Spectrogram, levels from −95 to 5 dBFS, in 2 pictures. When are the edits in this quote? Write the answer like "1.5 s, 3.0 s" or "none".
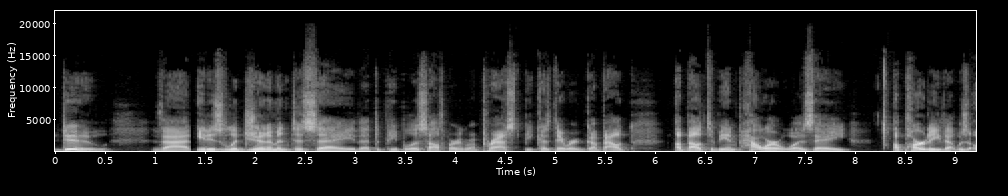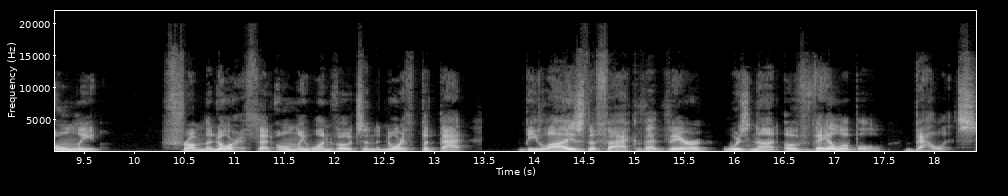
1.3 s

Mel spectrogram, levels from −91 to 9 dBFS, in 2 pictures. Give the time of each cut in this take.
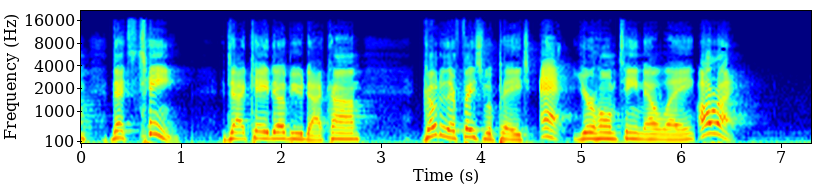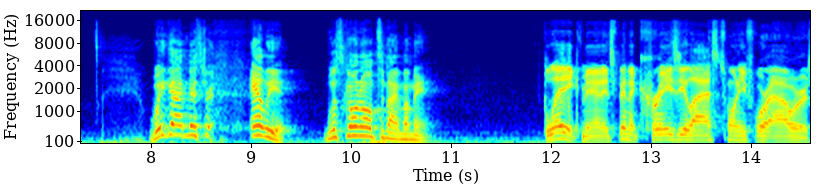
6.1 s, 8.6 s, 12.3 s

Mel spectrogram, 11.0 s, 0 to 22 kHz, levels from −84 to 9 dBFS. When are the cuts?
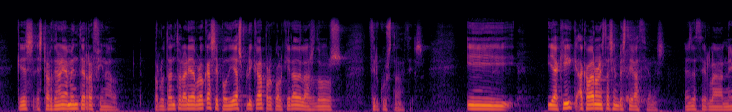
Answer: none

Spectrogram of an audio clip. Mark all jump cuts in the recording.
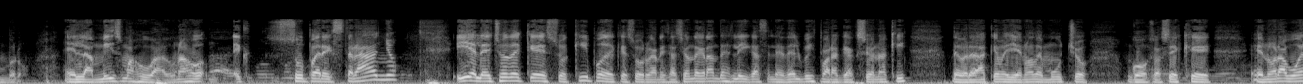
8.2 s

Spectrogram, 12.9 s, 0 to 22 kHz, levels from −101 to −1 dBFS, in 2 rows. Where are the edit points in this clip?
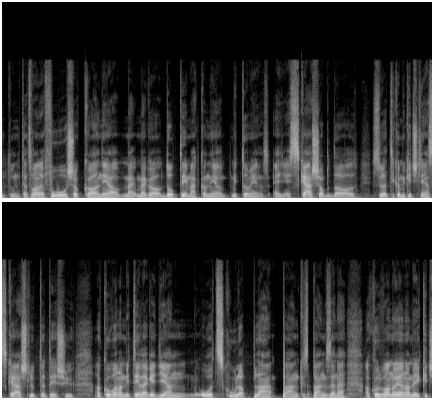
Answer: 11.0 s

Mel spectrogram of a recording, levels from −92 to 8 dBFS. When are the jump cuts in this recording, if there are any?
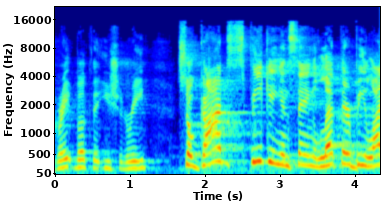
1.5 s

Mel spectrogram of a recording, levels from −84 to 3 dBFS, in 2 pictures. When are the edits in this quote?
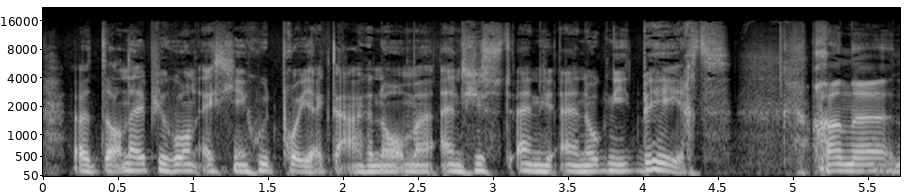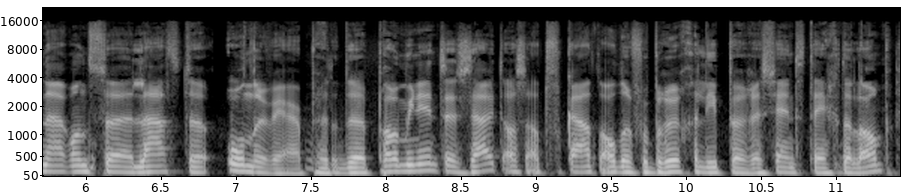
3.4 s, 7.6 s

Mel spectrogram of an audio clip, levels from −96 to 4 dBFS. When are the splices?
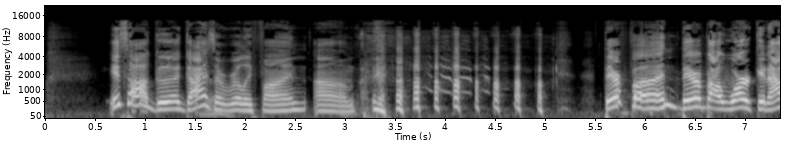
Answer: none

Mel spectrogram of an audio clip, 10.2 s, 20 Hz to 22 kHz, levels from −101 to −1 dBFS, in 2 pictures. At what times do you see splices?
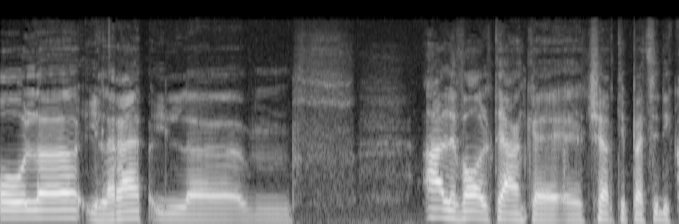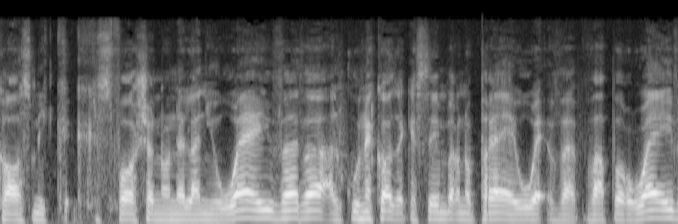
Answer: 1.1 s, 7.3 s

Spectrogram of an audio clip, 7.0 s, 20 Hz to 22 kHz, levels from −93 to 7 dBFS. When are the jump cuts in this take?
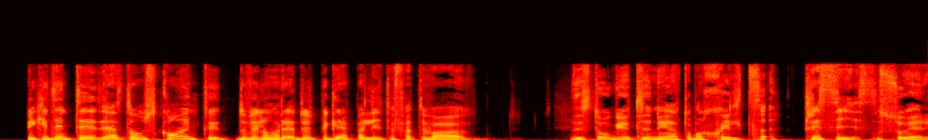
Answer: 1.7 s

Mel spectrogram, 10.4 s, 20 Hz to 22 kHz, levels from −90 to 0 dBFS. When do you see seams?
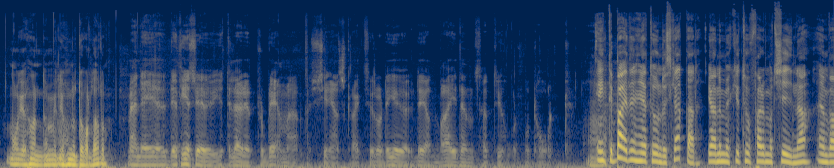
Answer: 3.8 s, 7.3 s, 8.9 s

